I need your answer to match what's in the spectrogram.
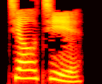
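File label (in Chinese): "交界", Mandarin Chinese; hsk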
